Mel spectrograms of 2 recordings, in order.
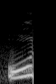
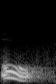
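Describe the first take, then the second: First: The vowel is said strongly and abruptly. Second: The vowel is said softly and lightly. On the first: The speaker calls it wrong. "ओ नहीं" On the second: The speaker calls it right. "हल्का सा बोलेंगे इसको"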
